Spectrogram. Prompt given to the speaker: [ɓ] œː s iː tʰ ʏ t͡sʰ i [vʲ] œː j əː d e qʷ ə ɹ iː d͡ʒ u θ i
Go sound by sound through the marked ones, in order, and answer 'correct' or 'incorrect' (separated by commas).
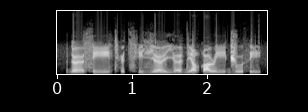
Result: incorrect, correct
